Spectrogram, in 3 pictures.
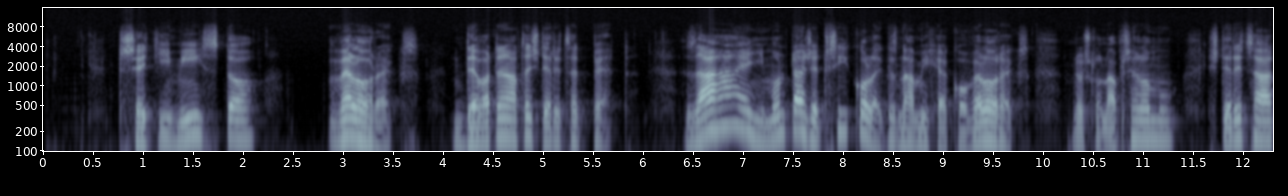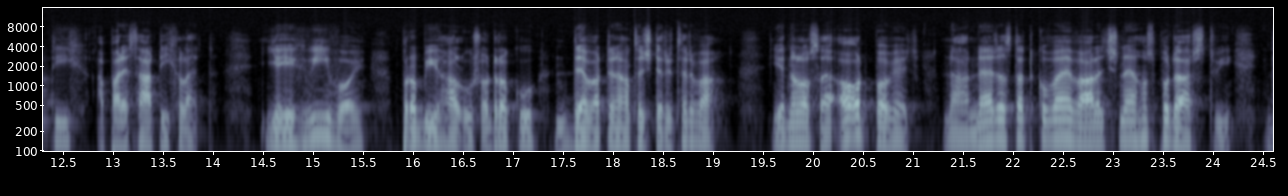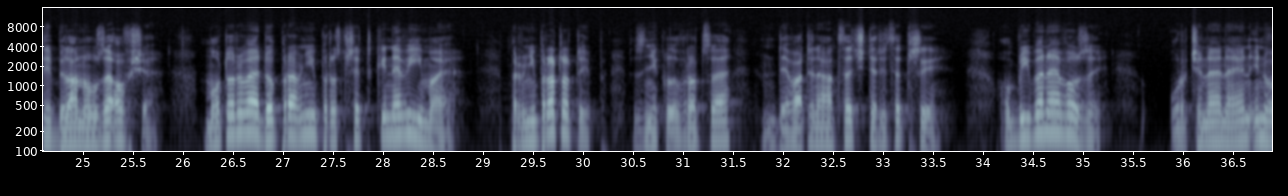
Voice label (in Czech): profesionalni muzsky hlas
